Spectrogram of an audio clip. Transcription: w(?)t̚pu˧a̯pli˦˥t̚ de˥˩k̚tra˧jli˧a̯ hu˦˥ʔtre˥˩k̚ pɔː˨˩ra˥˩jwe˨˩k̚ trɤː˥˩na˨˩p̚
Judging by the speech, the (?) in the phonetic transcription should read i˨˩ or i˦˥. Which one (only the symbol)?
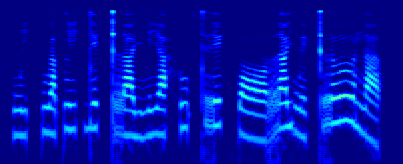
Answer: i˨˩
